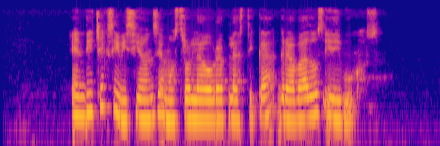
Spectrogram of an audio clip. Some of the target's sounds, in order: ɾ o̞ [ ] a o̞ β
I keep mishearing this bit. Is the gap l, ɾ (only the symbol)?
l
